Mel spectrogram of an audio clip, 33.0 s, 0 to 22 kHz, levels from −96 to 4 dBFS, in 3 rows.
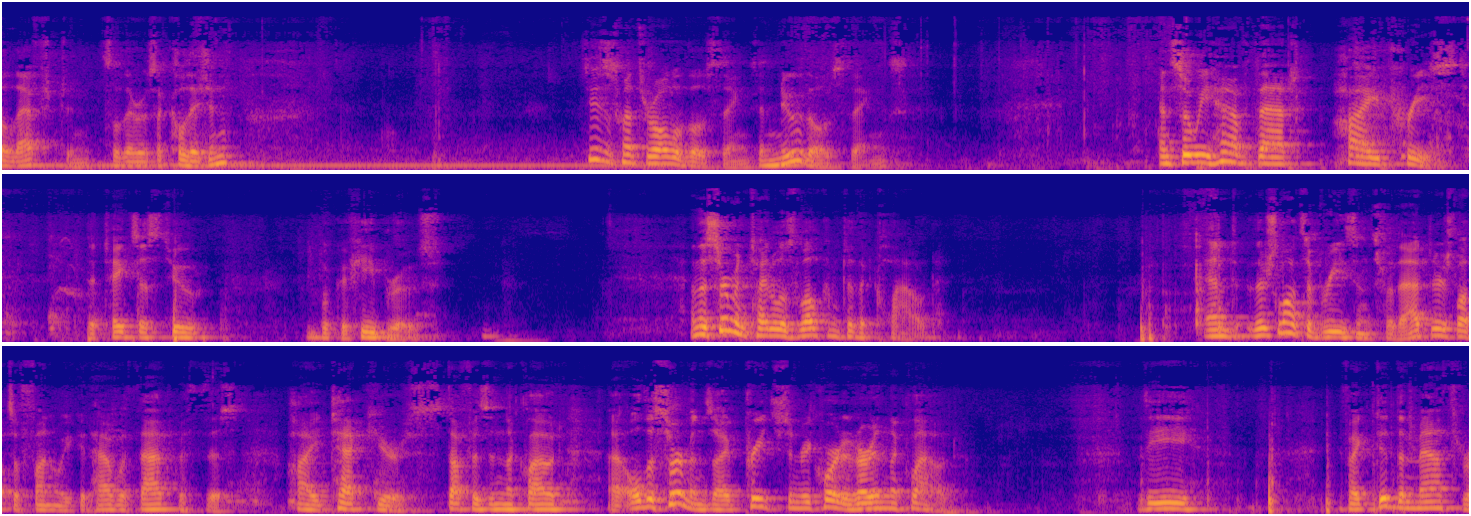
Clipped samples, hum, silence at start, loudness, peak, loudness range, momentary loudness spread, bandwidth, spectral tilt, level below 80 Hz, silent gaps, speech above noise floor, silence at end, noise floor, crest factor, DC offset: under 0.1%; none; 0 s; -26 LUFS; -6 dBFS; 7 LU; 21 LU; 15.5 kHz; -6.5 dB/octave; -50 dBFS; none; 44 dB; 0 s; -69 dBFS; 20 dB; under 0.1%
